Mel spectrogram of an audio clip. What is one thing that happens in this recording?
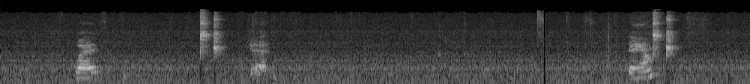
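A puppy whines and yelps in short, high cries.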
